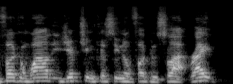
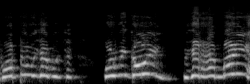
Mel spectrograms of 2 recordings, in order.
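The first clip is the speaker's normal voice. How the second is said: much higher, squeaky panicked friend; squeaky Ricky voice. Retold or imitated. Friend voiced high and squeaky asking where they're going. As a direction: squeak it out like a nervous kid.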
